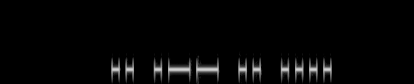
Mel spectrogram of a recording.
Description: Morse code, heard as a keyed tone, about 17 wpm, 700 Hz. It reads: IWIH
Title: Four Challenging Letter-Number Combinations 17wpm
